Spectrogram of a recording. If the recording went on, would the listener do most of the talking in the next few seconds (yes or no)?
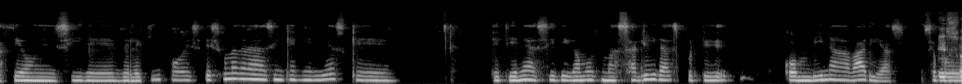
yes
